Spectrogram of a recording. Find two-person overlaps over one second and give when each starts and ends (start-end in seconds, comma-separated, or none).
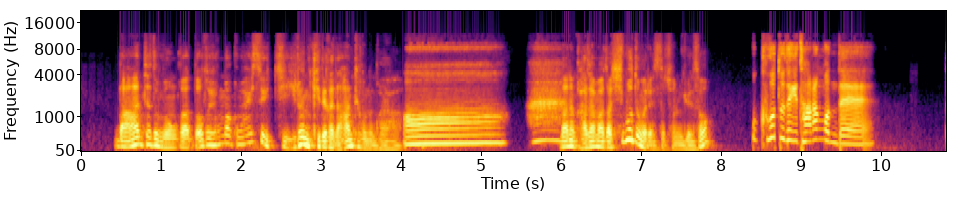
none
